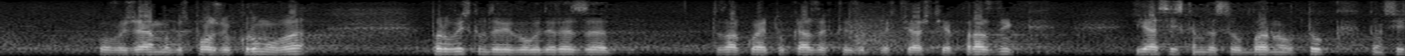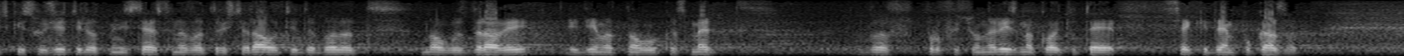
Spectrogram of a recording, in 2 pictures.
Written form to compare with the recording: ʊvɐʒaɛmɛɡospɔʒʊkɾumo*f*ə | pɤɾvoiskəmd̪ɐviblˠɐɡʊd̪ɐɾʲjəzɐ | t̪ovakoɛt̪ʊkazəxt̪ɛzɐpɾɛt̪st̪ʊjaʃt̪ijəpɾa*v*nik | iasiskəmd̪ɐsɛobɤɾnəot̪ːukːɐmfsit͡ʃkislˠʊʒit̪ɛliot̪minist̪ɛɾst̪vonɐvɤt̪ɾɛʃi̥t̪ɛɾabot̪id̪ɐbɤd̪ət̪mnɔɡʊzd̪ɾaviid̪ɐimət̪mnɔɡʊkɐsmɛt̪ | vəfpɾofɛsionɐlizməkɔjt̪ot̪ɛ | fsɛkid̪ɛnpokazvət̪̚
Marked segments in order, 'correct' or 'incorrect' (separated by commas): incorrect, incorrect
